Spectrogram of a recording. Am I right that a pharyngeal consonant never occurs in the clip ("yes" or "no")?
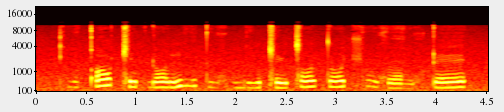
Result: no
